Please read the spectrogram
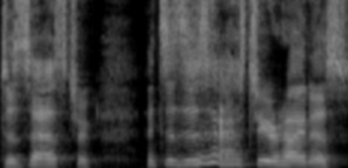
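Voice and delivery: out of breath. Reading a messenger who ran all the way to the throne room: out of breath. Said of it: "Lindsay's cheeks are flushed and she's out of breath".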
